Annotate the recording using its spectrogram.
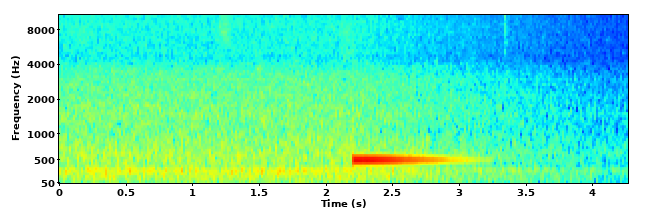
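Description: Outro logo sound effect: a steady low rumble, then about two seconds in a single loud, clear ringing tone that fades away over about a second.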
